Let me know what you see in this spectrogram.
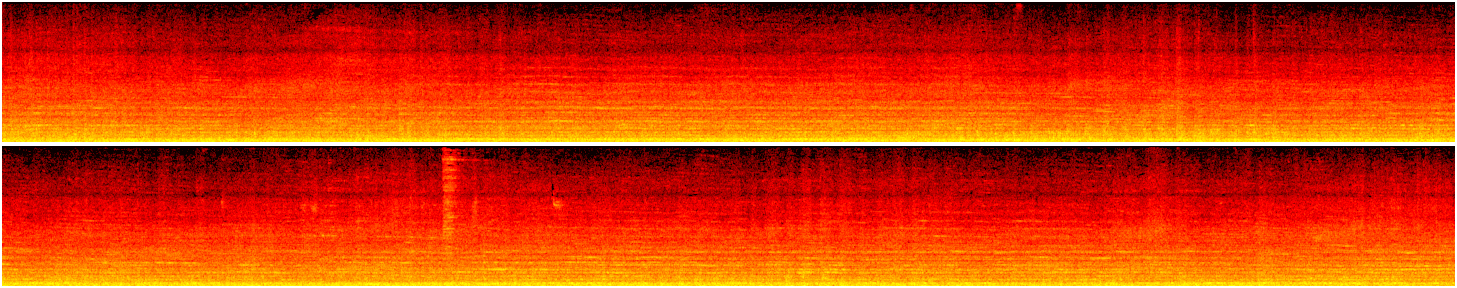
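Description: Freight train cars (tank cars, covered hoppers and boxcars) rolling steadily past at a level crossing, with loud continuous rumble and wheels clattering over the rails.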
